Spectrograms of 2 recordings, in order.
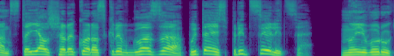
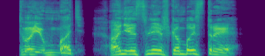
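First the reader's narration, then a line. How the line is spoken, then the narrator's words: Shouting. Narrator (Russian): крикнул один из гражданских с оружием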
